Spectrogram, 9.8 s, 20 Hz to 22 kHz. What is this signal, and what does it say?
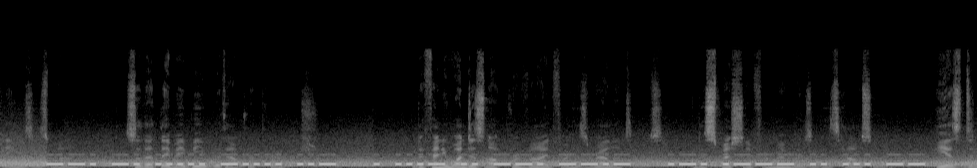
Morse code, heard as a keyed tone, machine-sent, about 22 wpm, 610 Hz, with radio static, a narrow filter and speech in English. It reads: GN56U EVIGQ RJISM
